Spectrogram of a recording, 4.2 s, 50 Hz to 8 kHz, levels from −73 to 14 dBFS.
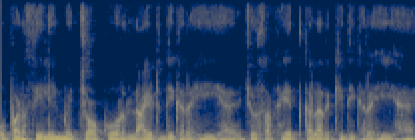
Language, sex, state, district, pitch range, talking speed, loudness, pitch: Hindi, male, Punjab, Kapurthala, 105-115 Hz, 215 wpm, -16 LUFS, 110 Hz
